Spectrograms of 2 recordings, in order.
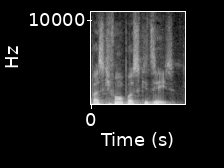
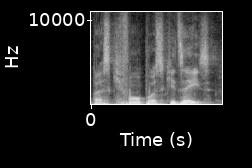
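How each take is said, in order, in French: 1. Elle est prononcée à un rythme normal, plutôt rapide. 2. Elle est prononcée à un rythme plus lent.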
